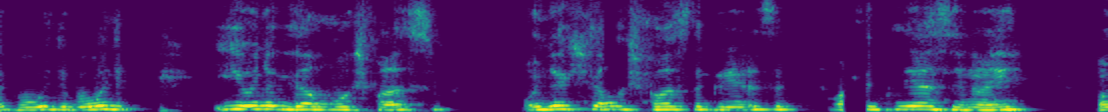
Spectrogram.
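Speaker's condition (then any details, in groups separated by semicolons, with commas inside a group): Cerebral palsy; speech affected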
